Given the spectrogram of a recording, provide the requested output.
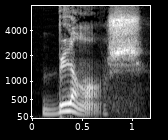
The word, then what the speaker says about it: blanc: Blanc, blanche, okay, so I wanted to put for each color the masculine form here and then the feminine form here, okay, so here, masculine, blanc, don't pronounce the final C, and then blanche.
